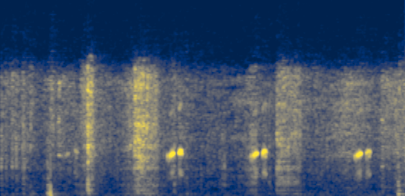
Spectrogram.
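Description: Frogs croaking in short double calls about once a second. A thump comes about half a second in, and there are a few lighter knocks from movement on a wooden boat.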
